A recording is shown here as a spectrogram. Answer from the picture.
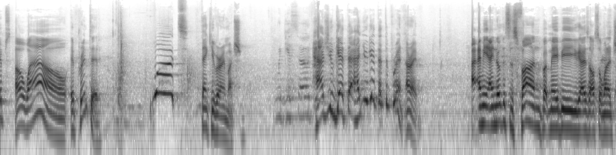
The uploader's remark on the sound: Recorded live at the Intown Jewish Academy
